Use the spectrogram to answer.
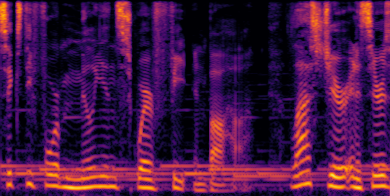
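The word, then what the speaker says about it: Barra: is a place called Baja RS are pronounced like H in Portuguese this is a new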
